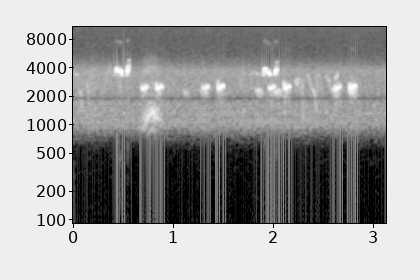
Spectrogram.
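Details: Male and female common quail calling: short, high paired notes repeat in quick succession, with one brief lower rasp early on. The sound is narrow-band and faint.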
